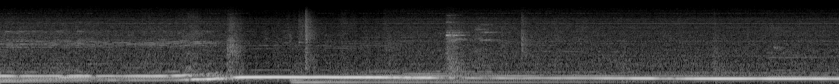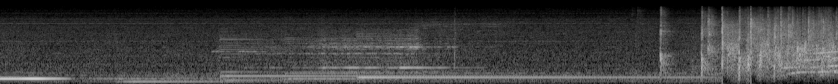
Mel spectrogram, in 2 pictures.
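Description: Live band holding the song's closing chords: sustained notes over a low bass note, one gliding up into a long held note, then a quieter final chord from about ten seconds in. Audience clapping begins near the end.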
